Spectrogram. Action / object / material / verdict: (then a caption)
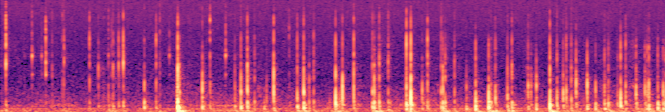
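tap / leather platform boots / leather / none. Long nails scratch and tap the leather uppers of a pair of hot pink Valentino Club Platform boots held against the body. The result is a quiet, steady run of short, dry clicks and soft scratches with no ring, over a constant low hum.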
